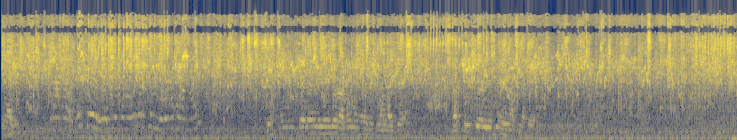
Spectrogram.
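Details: Budgerigars feeding themselves chatter in a constant stream of high, scratchy chirps and twitters.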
